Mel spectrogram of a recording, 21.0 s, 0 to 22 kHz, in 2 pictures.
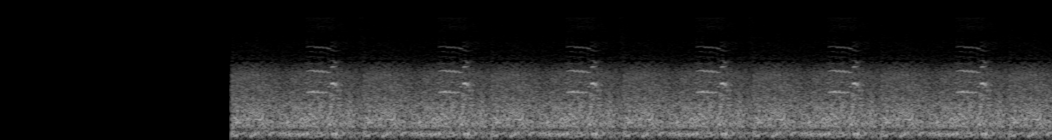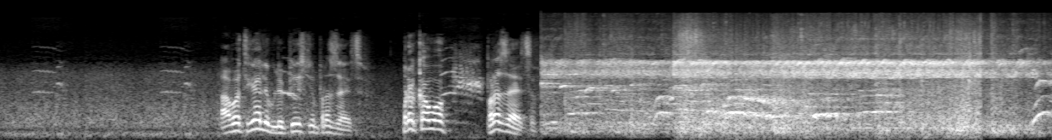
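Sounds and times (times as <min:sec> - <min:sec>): short falling chirp: 0:04.4 - 0:04.8, 0:05.6 - 0:06.0, 0:06.9 - 0:07.4, 0:08.2 - 0:08.7, 0:09.5 - 0:10.0, 0:10.8 - 0:11.2, 0:12.1 - 0:12.5.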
